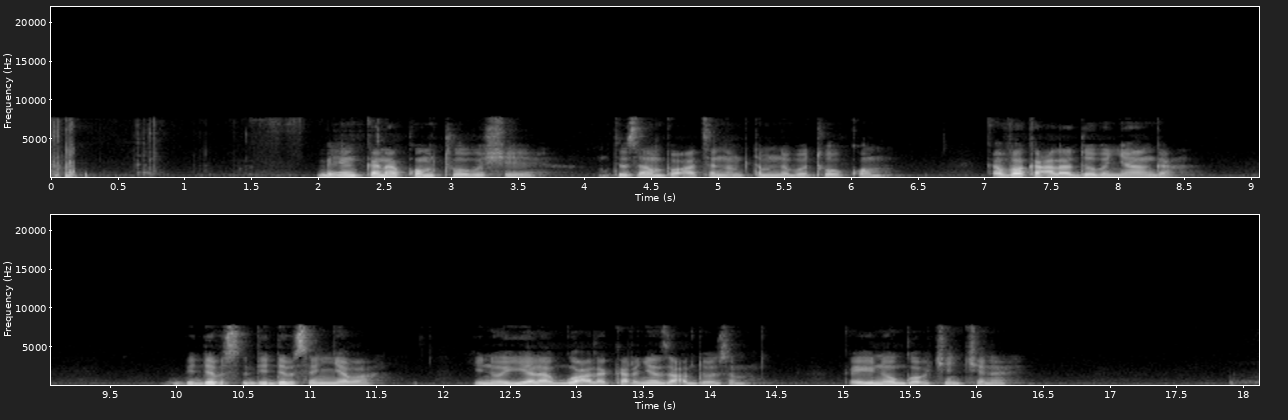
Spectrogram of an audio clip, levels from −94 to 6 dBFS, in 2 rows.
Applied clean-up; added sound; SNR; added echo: none; none; none; none.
